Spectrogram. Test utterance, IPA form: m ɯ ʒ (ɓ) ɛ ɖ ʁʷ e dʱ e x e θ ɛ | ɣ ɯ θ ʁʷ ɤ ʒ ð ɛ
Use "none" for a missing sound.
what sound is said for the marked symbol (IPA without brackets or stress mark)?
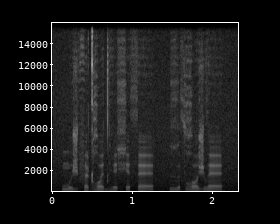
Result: f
